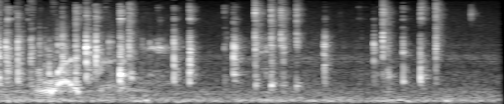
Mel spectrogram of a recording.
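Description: Someone typing a question on a computer keyboard, a close, steady patter of key clicks in quick irregular bursts with brief pauses between words.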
